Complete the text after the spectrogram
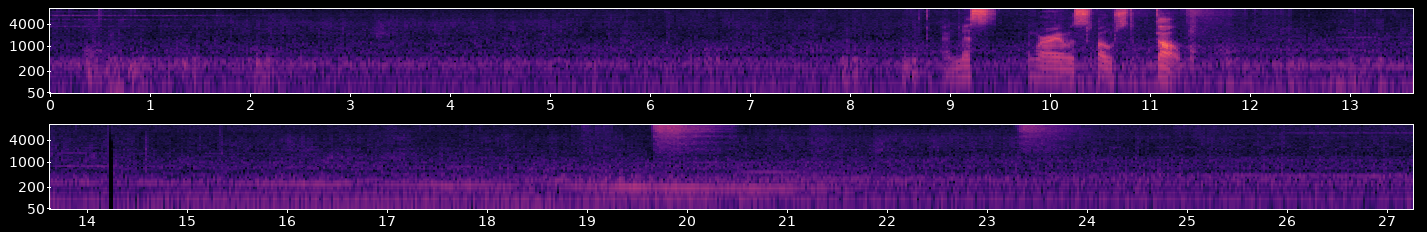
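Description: A rail cart rumbles and rattles steadily along its tracks.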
